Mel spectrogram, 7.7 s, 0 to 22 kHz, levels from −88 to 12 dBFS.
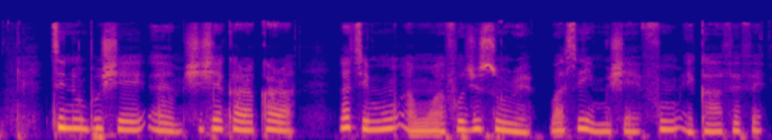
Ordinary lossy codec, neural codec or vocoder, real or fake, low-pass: AAC, 32 kbps; none; real; 14.4 kHz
